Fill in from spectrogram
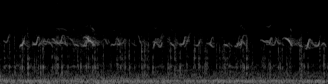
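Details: Several coloured chickens chirping: high, wavering peeps in quick irregular succession, a couple of louder sharp notes, and a constant low hum in the background.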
